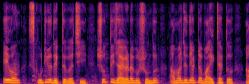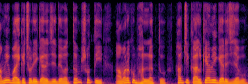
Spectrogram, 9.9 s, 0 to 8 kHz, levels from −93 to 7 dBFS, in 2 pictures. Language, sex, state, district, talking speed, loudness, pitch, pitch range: Bengali, male, West Bengal, Jalpaiguri, 195 wpm, -22 LUFS, 160 Hz, 135-190 Hz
